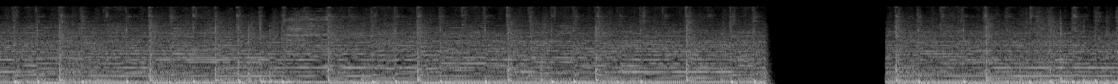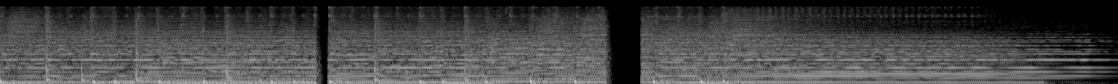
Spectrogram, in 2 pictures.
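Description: At 7.65 s the sound stops moving forward and a call audio freeze begins, lasting until 8.87 s. The receiver holds the last sound briefly as a fading tail, then goes silent for about 1.05 s of the 1.2 s gap. When playback resumes it continues exactly where it stopped, so nothing is lost, but everything afterward arrives 1.2 s later. The likely cause is packets held up in transit, leaving the jitter buffer empty.

From 14.33 to 14.47 s there is a burst of packet loss. For 120 ms the receiver extends the last sound and turns it down, with no silence, and the audio then picks up 420 ms further on. That section is missing, and the jump removes 300 ms of the earlier added delay.

A second call audio freeze runs from 17.23 to 17.61 s. Again there is a short continuation of the last sound, then about 220 ms of silence before the audio resumes from where it halted. This inserts a 356 ms gap without losing any material, likely from another stall in packet delivery.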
